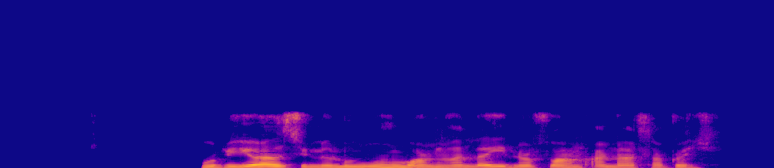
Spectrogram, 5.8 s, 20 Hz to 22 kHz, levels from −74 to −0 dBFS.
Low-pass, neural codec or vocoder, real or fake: 7.2 kHz; autoencoder, 22.05 kHz, a latent of 192 numbers a frame, VITS, trained on one speaker; fake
